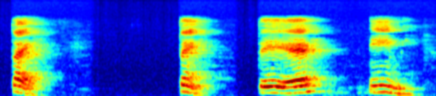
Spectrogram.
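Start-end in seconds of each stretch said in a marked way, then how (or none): 2.6-4.2 T E M spelled slowly, letter by letter; slow spelling of T E M. Shown as a demonstration. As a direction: spell T E M slowly and clearly for children. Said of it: "Antes de P e B só se escreve M".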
